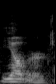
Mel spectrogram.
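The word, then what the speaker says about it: Kjellberg: the pew pew the pew pew Felix PewDiePie yelberg I just like to hear him say that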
